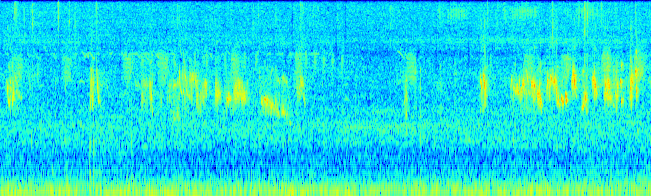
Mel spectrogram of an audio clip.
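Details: Red-headed bunting singing: short bright chirps and quick trilled phrases, first in a loose burst, then a denser run of notes near the end, over a steady low rumble of wind or distant traffic.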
